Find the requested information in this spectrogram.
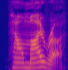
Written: Palmyra

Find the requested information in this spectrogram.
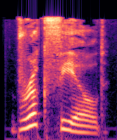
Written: brookfield

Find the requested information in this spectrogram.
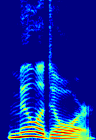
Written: milladore

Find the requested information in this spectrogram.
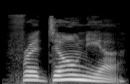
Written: Fredonia

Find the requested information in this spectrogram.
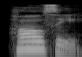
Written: halsey

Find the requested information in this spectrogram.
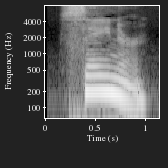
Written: Sayner

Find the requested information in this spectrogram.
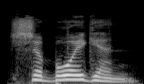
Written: sheboygan

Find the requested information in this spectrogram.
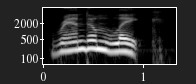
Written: Random Lake

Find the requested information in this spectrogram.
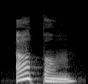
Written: upham

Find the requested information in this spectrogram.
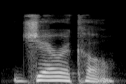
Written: jericho

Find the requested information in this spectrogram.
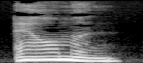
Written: almon

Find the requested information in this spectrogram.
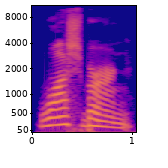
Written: washburn

